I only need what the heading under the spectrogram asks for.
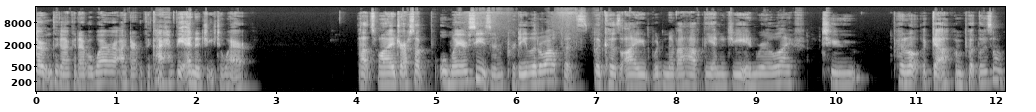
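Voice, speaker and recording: A woman speaks at a fairly quick pace in a fairly low pitch, her intonation monotone and flat, on a very clean recording with a silent background. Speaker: streamer and digital artist. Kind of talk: casual livestream chat while drawing. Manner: quiet; halting, many fillers. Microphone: poor mic quality.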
